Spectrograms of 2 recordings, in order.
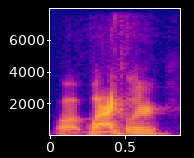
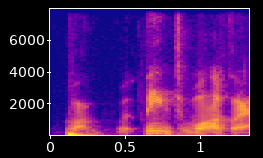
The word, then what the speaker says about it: Wagler: Keon Waggler Wagler actually is how you pronounce it out of Illinois's been coming on strong.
